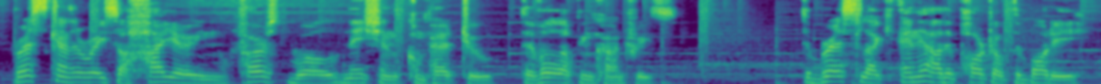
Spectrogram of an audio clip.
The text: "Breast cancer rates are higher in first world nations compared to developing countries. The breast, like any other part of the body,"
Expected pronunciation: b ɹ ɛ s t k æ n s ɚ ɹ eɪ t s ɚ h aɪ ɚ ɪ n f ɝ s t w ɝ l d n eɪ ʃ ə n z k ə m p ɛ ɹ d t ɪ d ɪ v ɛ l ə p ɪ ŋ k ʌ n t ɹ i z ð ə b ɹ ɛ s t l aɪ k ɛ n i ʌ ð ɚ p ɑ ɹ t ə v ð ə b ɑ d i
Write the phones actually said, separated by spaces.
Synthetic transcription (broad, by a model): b ɹ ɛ s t k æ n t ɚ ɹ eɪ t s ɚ h aɪ ɚ ɪ n f ɝ s t w ɝ l d n eɪ ʃ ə n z k ə m p ɛ ɹ d t ɪ d ɪ v ɛ l ə p ɪ ŋ k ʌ n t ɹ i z ð ə b ɹ ɛ s t l aɪ k ɛ n i ʌ ð ɚ p ɑ ɹ t ə v ð ə b ɑ d i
